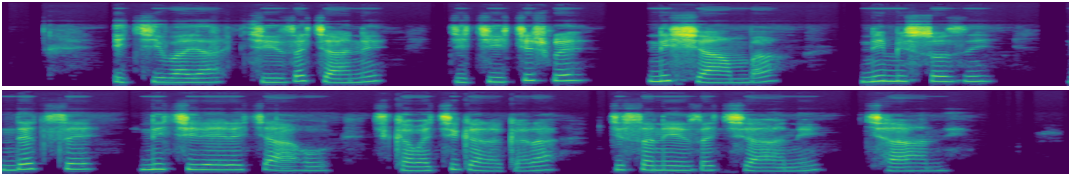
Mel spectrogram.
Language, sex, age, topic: Kinyarwanda, female, 18-24, agriculture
